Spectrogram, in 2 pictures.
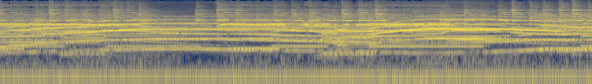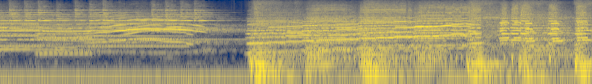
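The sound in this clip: Fire engine siren wailing in loud, steady rising and falling sweeps, several tones overlapping; after about eight seconds it gives way to a denser, pulsing sound.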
